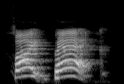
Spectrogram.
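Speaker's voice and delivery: slow, high imitated order; mean command. God answering a hurt believer, mock-mean order. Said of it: "you basically being mean to me".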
